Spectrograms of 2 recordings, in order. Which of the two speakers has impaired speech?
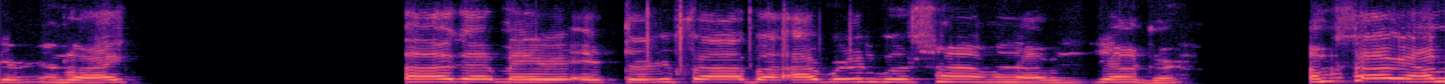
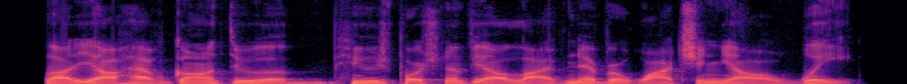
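The first: cerebral palsy; present from birth; progressed considerably, mini stroke at 39 caused damage.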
